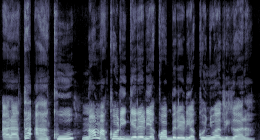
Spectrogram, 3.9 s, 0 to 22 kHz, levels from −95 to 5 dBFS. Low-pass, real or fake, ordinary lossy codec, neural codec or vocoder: none; real; none; none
